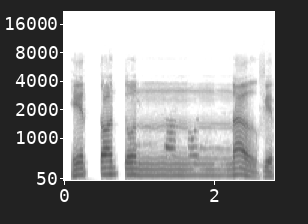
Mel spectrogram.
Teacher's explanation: Dibacanya N-nya hilang. Tapi hilangnya nggak kelihatan ya, karena masuk N lagi. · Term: Idgham diguna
